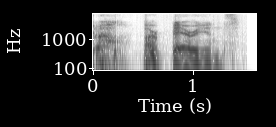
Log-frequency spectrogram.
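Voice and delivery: muttered under the breath. A player voicing Oberon reacting to the others, muttering under breath. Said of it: "muttering under his breath".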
